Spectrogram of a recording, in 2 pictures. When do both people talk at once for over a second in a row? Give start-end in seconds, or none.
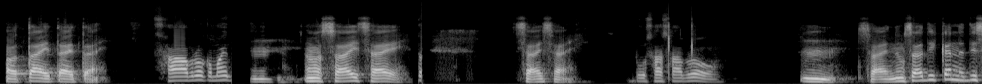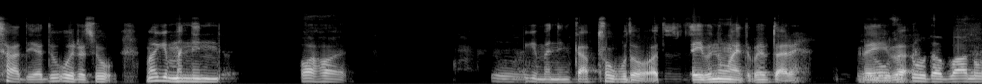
none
